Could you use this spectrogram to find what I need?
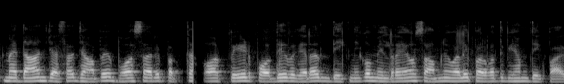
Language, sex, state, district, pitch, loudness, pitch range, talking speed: Hindi, male, Chhattisgarh, Bilaspur, 150 Hz, -21 LUFS, 145-160 Hz, 245 wpm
